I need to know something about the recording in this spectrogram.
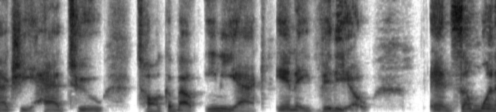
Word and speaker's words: ENIAC: If I am wrong about that, I am sorry, but I do believe that is how you pronounce it.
